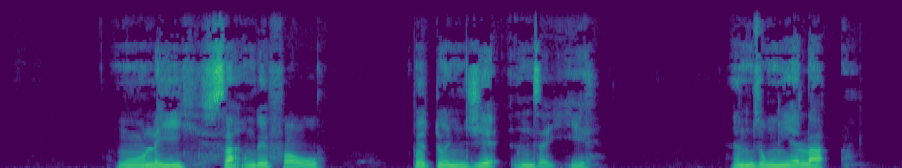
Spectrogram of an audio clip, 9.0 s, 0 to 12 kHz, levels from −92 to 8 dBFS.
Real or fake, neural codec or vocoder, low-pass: real; none; 10.8 kHz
